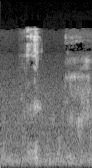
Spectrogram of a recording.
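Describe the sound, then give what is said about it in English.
A single short, low burp rises briefly out of quiet background hiss and then fades. “I just burped”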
